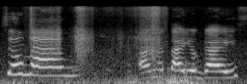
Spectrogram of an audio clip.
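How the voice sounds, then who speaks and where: A woman's voice: very high voice, slow pace. A woman with a Filipino accent, a walking barista, chatting playfully with customers and mixing Tagalog and English. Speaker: walking barista selling coffee. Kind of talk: playful on-the-spot interview. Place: outdoors on a windy beach. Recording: loud wind noise on the mic.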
